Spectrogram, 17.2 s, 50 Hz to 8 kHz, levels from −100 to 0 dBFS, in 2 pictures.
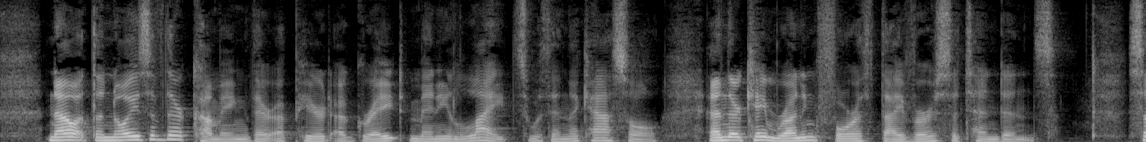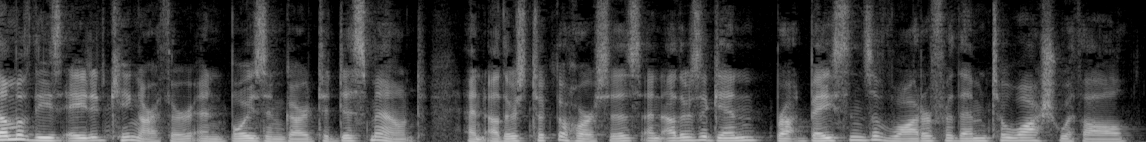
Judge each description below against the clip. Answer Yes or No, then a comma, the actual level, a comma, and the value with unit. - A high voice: No, low, 135 Hz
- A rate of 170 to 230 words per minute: Yes, average, 180 wpm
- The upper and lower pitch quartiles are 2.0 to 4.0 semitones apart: No, average, 4.6 semitones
